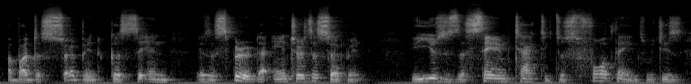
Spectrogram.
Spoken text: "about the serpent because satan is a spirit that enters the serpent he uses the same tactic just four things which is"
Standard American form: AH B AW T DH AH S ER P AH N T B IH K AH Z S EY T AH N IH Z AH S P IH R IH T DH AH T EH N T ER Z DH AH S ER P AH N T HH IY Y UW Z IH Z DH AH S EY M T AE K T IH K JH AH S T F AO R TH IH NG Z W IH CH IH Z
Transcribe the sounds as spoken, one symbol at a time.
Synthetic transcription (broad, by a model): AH B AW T DH AH S ER P AH N T K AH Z S EY T AH N IH Z AH S P IH R IH T DH AH T EH N T ER Z DH AH S ER P AH N T HH IY Y UW Z IH Z DH AH S EY M T AE K T IH K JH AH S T F AO R TH IH NG Z W IH CH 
